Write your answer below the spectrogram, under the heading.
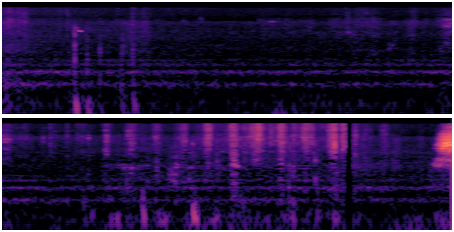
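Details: Many bees swarming the forest floor and canopy beside an old shack in the San Pedro wilderness, Santa Fe National Forest, near Cuba, New Mexico; a faint, steady low hum drones on beneath scattered clicks and rustles that grow busier toward the end.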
